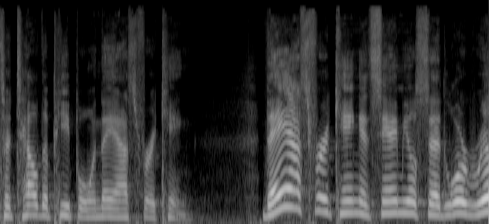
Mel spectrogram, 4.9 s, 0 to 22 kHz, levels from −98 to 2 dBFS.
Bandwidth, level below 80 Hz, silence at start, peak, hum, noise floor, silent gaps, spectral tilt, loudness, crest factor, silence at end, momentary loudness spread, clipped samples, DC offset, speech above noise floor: 19 kHz; -64 dBFS; 0 s; -16 dBFS; none; -69 dBFS; none; -5.5 dB/octave; -33 LUFS; 18 dB; 0 s; 16 LU; under 0.1%; under 0.1%; 36 dB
